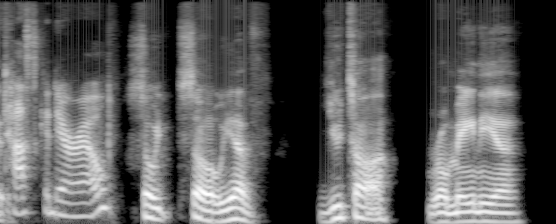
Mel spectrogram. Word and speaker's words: Atascadero: Atascadero.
